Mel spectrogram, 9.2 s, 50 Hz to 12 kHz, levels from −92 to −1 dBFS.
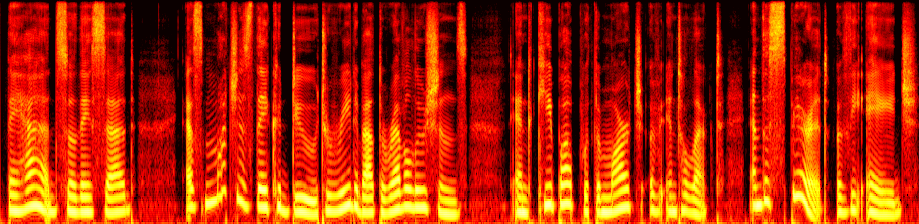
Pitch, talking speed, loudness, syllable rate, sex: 205 Hz, 195 wpm, -18 LUFS, 5.0 syllables/s, female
